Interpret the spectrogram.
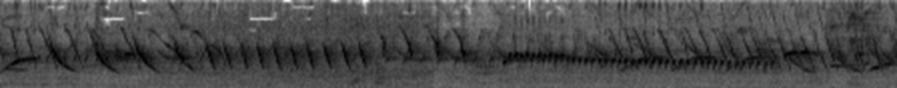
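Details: Indonesian kenari (canary) song used as a master recording for training birds: rapid buzzy rolls and sweeping high trills, then a long steady trilled note, with a faint low hum underneath.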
